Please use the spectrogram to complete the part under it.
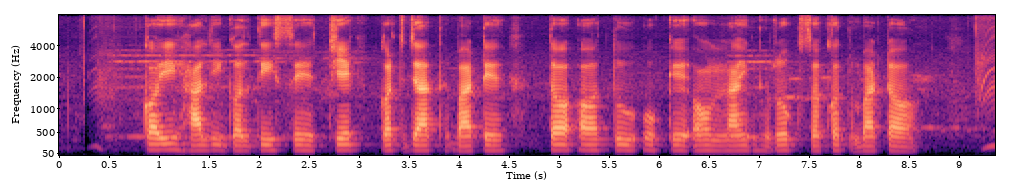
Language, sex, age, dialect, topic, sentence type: Bhojpuri, male, <18, Northern, banking, statement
